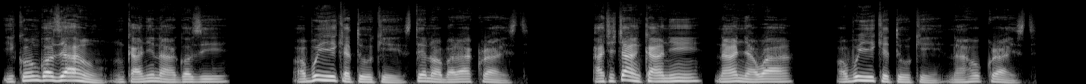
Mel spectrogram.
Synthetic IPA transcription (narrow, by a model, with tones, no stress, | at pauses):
i˨ko˦ŋ̩˦ɡɔ˦zi˦a˦ɦʊ˨ŋ̩˨ka˨ɲɪ˦na˨a˨ɡɔ˦zi˦ | ɔ̰˨bʊ˦ɣi˦ke˨to˨ke˨si̥˦te˦nɔ˨ba˨ɾa˦kɾa˦˨ɪ˨st | a˨t͡ʃɪ˨t͡ʃa˦ŋ̩˨ka˨ɲɪ˦na˨a˦ɲa˨waː˦ | ɔ˨bʊ˦ɣi˦ke˨to˨kḛ˨na˨ɦʊ˦kɾa˦˨ɪ˨st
